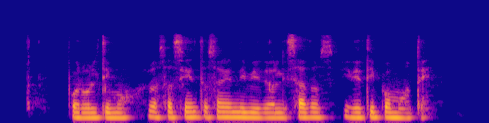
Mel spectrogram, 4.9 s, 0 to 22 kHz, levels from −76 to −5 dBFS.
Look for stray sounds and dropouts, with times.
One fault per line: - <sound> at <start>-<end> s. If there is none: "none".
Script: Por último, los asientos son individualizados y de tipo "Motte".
none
